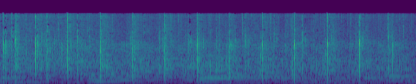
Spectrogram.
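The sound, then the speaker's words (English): Audience clapping hands for a woman during a Christian talk: a steady patter of many scattered claps at moderate loudness, with a faint tonal hum running underneath. “Can you clap your hands for this girl?”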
